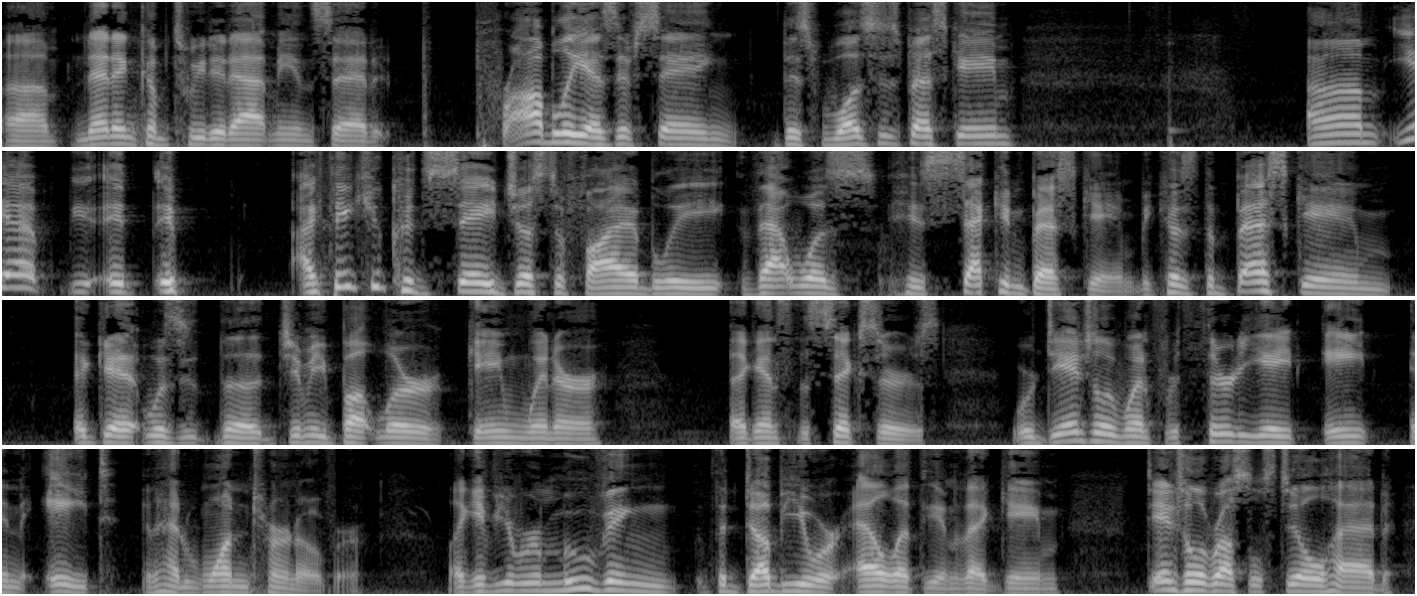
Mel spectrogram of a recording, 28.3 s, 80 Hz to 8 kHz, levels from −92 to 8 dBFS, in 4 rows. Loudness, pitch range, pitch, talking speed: -25 LUFS, 115-150 Hz, 130 Hz, 165 wpm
